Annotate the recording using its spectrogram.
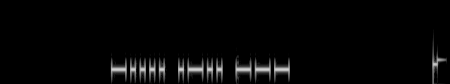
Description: Morse code, heard as a keyed tone, about 25 wpm, 700 Hz. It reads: 6LO
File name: Three Letter-Number Combinations - 25wpm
